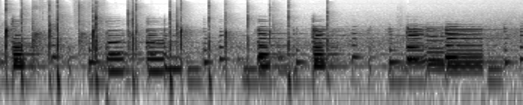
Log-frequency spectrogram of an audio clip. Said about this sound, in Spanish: Sabandijas, dadle las gracias y este aplauso es para ti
